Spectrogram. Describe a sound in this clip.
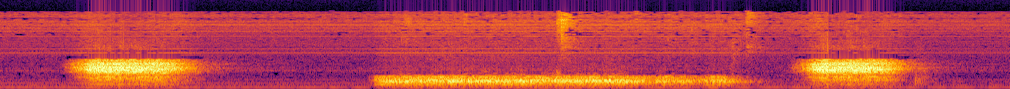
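A musical instrument plays short, swelling higher notes.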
